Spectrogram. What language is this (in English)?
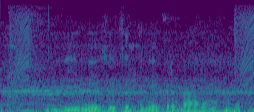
Hindi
